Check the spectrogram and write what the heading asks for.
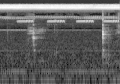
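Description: Crickets chirping faintly, a short high chirp repeating about every half second, with one faint tap about two-thirds of a second in.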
